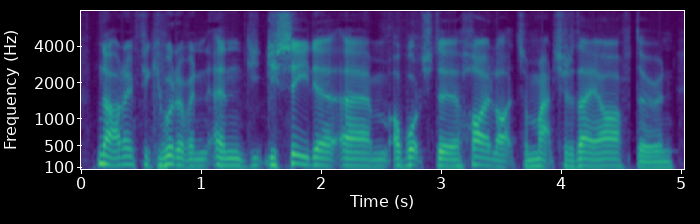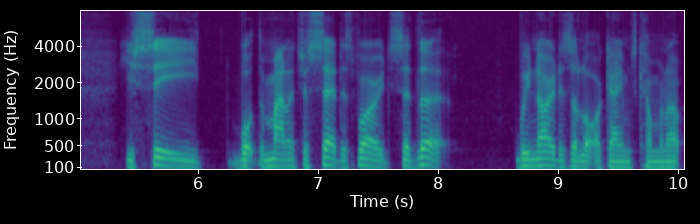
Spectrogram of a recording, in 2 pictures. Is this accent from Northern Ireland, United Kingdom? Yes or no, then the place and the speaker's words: no; Peterborough, East of England, United Kingdom; growing up in Peterborough, my family were the only Chelsea fans.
